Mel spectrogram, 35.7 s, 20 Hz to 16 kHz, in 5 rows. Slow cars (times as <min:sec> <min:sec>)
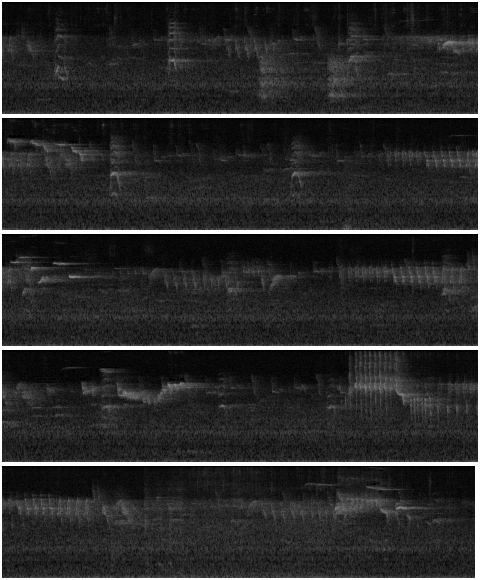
0:29.4 0:35.6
